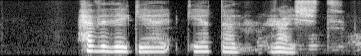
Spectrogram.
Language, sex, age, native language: Icelandic, female, 10, Icelandic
